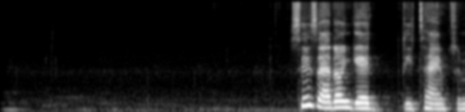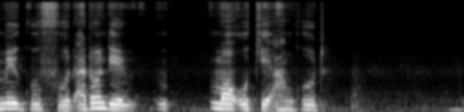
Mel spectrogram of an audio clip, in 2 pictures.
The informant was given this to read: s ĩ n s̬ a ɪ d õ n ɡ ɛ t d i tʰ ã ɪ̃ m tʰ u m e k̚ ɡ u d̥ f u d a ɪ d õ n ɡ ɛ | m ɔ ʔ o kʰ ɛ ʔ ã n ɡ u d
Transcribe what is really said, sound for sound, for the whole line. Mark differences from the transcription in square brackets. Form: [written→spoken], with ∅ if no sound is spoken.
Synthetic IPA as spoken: s ĩ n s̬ a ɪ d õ n ɡ ɛ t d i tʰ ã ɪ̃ m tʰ u m e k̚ ɡ u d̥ f u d a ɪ d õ n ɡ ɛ | m ɔ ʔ o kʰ [ɛ→e] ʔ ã n ɡ u d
